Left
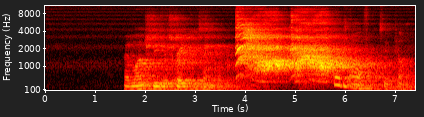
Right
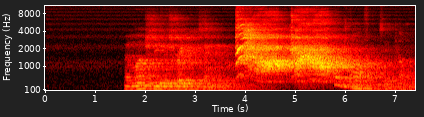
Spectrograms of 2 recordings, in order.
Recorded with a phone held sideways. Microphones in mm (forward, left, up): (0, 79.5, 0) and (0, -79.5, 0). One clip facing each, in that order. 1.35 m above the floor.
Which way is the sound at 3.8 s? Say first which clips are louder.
Right 1 dB; 45° left (ahead or behind).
